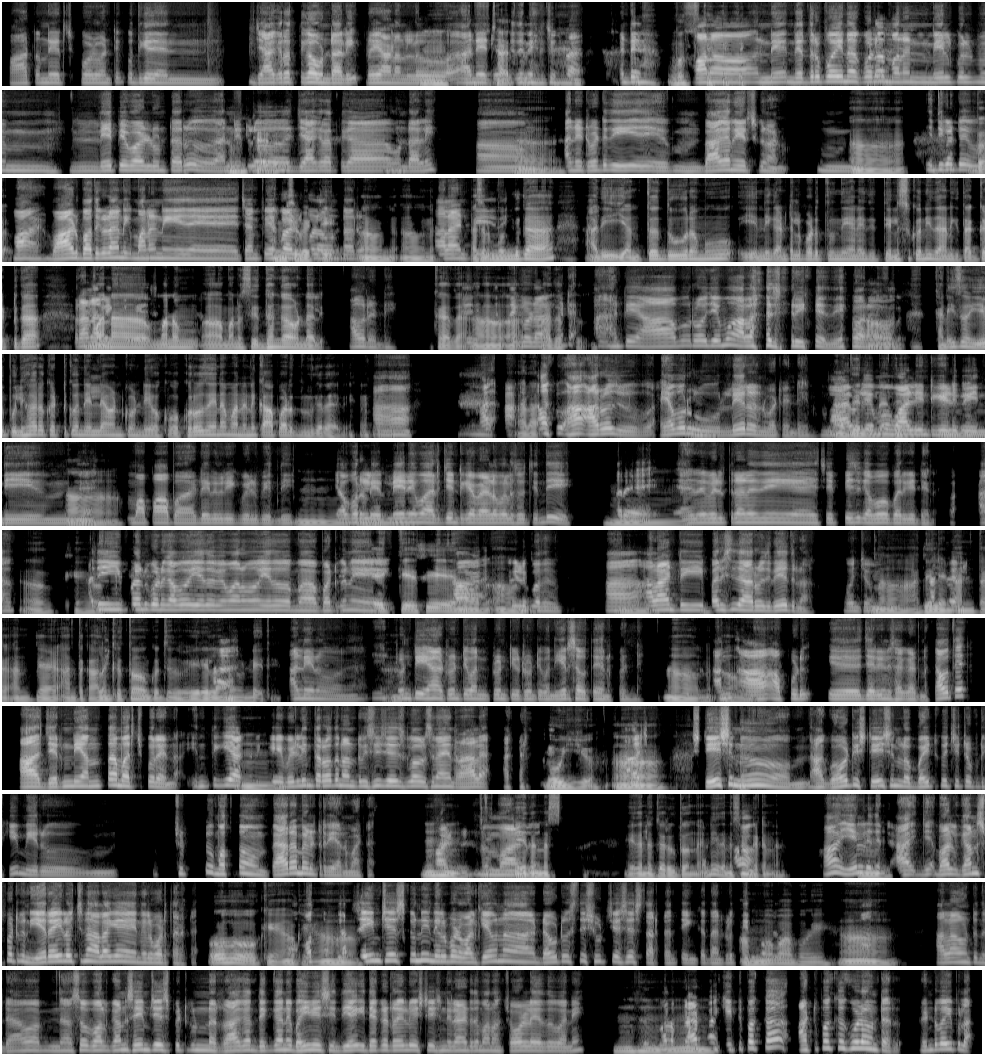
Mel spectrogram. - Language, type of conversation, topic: Telugu, podcast, ప్రయాణం నీకు నేర్పించిన అతి పెద్ద పాఠం ఏది?
- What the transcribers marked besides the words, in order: other background noise; laughing while speaking: "చాలు వస్తే"; other noise; chuckle; laughing while speaking: "అలా జరిగేది. మనం"; giggle; in English: "డెలివరీకి"; in English: "అర్జెంట్‌గా"; in English: "ట్వెంటీ"; in English: "ట్వెంటీ వన్ ట్వెంటీ ట్వెంటీ వన్ ఇయర్స్"; in English: "జర్నీ"; in English: "రిసీవ్"; chuckle; in English: "స్టేషన్‌లో"; in English: "పారామిలిటరీ"; tapping; in English: "గన్స్"; in English: "గన్స్ ఎయిమ్"; in English: "డౌట్"; in English: "షూట్"; in English: "సో"; in English: "గన్స్ ఏయిం"; in English: "రైల్వే స్టేషన్"; in English: "ప్లాట్ఫార్మ్‌కి"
